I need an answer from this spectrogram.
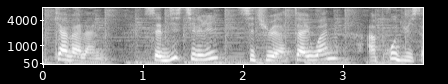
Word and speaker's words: Kavalan: Just three little syllables: Kavalan.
